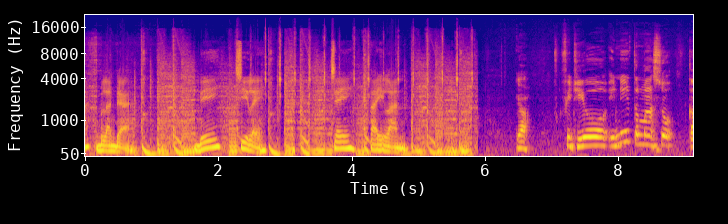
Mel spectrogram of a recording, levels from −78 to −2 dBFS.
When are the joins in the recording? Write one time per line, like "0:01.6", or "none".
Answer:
none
